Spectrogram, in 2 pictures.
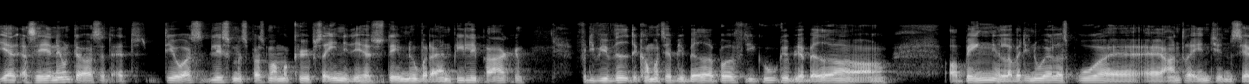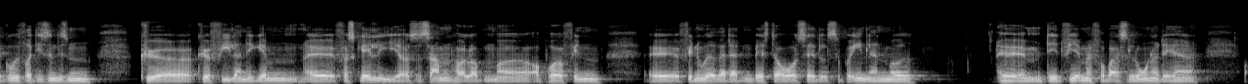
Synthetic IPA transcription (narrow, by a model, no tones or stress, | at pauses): jæʔælsəjɑ̈ɪneʊn̥ːeɒ̽sæ̥æd̥d̥e̝jo̝ɒ̽səlisɒ̽med̥sb̥ɶɐsmɔ̰ːlɒ̽mækʰøːb̥ə̥sɑ̈ɪe̝nid̥e̝hæɐ̰sy̥sd̥e̝̰ːmnuʋɒɾɑ̈æɐe̝nb̥ilipʰɑ̈ɡ̥ə | fɒ̽d̥ḭːʋiʋe̝ð̞̰ˠd̥e̝kʰɒ̽m̰ɐt͡sʰe̝æɐb̥liːb̥eð̞ˠʁɐb̥ɔːð̞̩ˠfɒ̽d̥ḭːɡ̥uːɡ̥l̩b̥liɐb̥eð̞ˠʁɐɒ | ʔɒ̽b̥e̝ŋelɐʋædinuel̰ɐsb̥ʁuːɐææɑ̈nd̥ʁɐend̥jənsjɑɐɡɔ̰uð̰ˠfʁɑd̥isɒ̽n̩lis̬ɒ̽m | kʰøɐkʰøːɐfḭːlɐnəiɡ̥em̰m̩øfɒ̽sɡ̥el̰iəɒ̽sɒsɑ̈mn̩ɦɒ̽l̰ɐd̥m̩ɒ̽pʰʁœːʊɐfe̝nə | fe̝nəuð̰ˠæʋæɾææɐd̥enb̥esd̥əɒʊɐsed̥l̩səpʰɒ̽e̝ːnlæn̩mɔ̽ːð̞ˠ | ød̥e̝e̝d̥fiɐmæfʁɑ̈b̥ɑ̈səlo̝̰ːnæd̥e̝hæɐ̰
